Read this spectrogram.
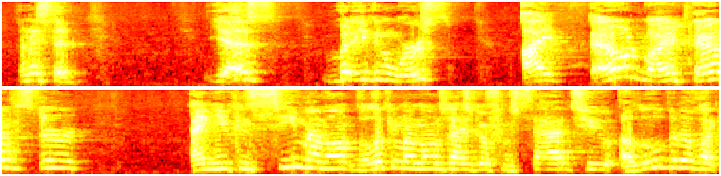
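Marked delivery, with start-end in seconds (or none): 1.6-6.1 very slow, fake weepy pleading voice. Retelling telling a parent about a found hamster: imitating own forced tearful voice. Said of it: "I'm trying to get more tears".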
